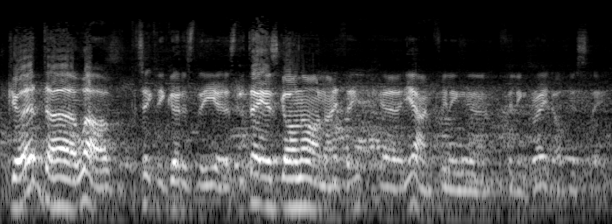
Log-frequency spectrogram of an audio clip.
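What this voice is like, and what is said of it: Southeastern English accent. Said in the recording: “what kind of accent am I hearing there?... English. This is the English accent... You sound slightly different than the other people... it's kind of southeastern England”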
